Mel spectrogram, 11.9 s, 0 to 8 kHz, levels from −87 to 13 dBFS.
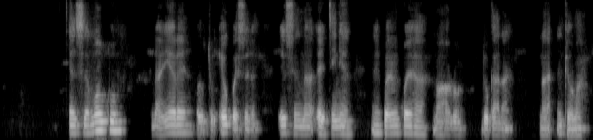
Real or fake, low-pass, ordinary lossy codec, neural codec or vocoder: fake; none; none; codec, 16 kHz, 1 kbps, X-Codec, HuBERT features, trained on balanced general audio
